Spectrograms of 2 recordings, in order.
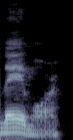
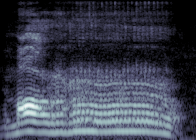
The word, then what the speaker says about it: Namor: I always called him Namor. Namor is what I always call him too, but apparently we've been pronouncing it wrong. It's just Namor.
